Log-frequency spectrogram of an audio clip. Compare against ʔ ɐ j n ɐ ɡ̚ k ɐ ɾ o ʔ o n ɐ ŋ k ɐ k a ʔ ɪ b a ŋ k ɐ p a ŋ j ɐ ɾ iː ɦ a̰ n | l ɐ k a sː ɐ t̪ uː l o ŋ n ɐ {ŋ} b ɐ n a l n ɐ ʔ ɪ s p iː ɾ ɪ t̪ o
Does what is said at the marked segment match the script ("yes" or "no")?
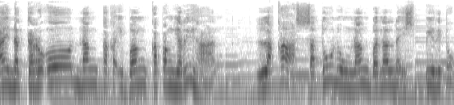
yes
